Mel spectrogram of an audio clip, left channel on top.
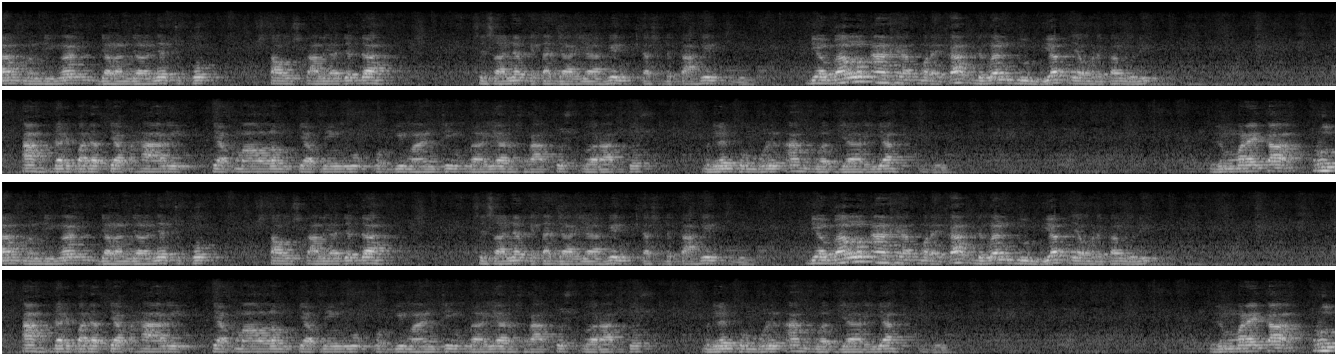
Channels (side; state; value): both; identical; correlation 1.00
